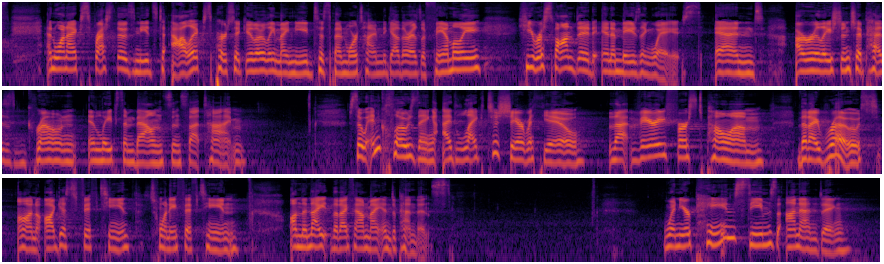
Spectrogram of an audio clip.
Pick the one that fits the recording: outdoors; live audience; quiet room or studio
live audience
